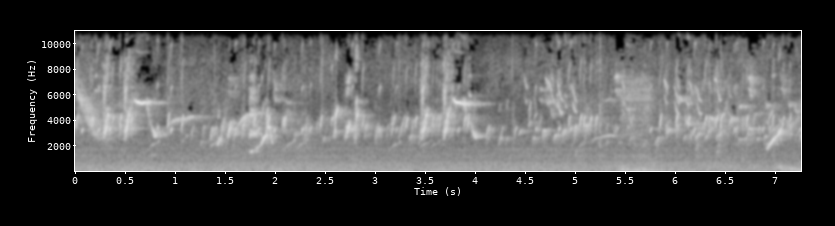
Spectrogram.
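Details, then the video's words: Continuous high twittering from a trained European goldfinch whose song is played to stimulate other songbirds, with quick chirps, sharp thin whistles and an upward slur closing the phrase. "in the wild goldfinches chirp to stimulate songbirds"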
